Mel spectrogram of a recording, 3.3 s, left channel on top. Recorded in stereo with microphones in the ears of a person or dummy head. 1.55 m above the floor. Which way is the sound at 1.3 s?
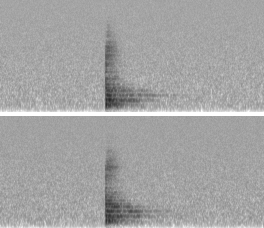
5° left (ahead or behind).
